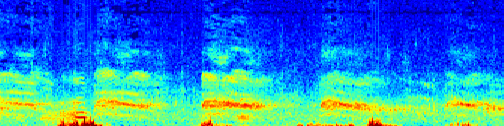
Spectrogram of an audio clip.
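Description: A bird calling over and over: about five short, harsh calls roughly a second apart, with low thumps in between.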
